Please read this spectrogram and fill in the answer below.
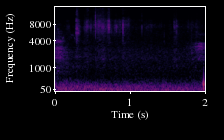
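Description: Near silence, with a few faint, light rustles as fingers handle a frost-covered leaf.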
